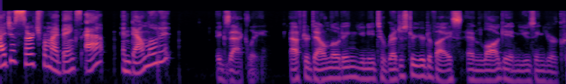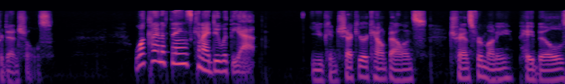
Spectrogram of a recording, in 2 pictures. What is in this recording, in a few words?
Mobile Banking Dialogue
